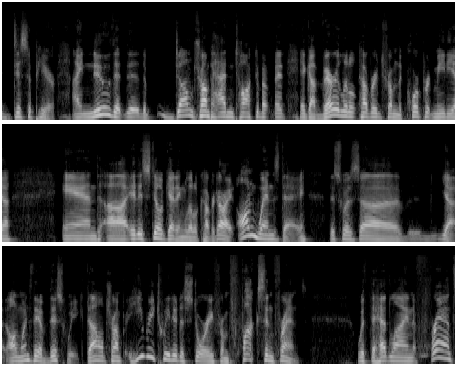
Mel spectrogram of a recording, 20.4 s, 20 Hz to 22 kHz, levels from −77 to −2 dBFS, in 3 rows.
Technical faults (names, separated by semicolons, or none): long network dropout; burst of packet loss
